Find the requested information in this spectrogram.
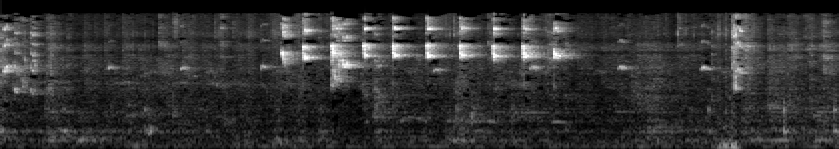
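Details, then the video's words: Kept Fischer's lovebirds, Parblue Violet and Pastel Green Opaline colour forms, in the morning: a quick run of about nine sharp, high chirps, evenly spaced over two seconds, then a few scattered chirps against a quiet room background. "Relaxing Lovebird Chirping Sounds from Parblue Violet Fischer's & Pastel Green Opaline"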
